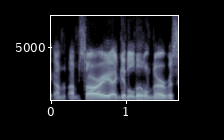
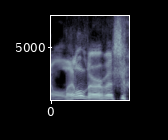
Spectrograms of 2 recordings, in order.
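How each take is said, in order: First: Mildly flustered imitation of an apology; sheepish apology. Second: High, loud mock disbelief; incredulous echo. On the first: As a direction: stammer a small excuse. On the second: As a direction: throw LITTLE back as a stunned question. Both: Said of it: "He's like".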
